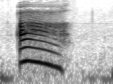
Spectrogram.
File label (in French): a long amplifié + accéléré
